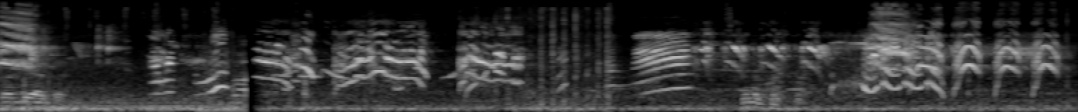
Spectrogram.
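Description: An Indian ringneck parakeet chatters in high, bending, speech-like phrases broken by sharp squawks, with a rapid run of wavering notes near the end.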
